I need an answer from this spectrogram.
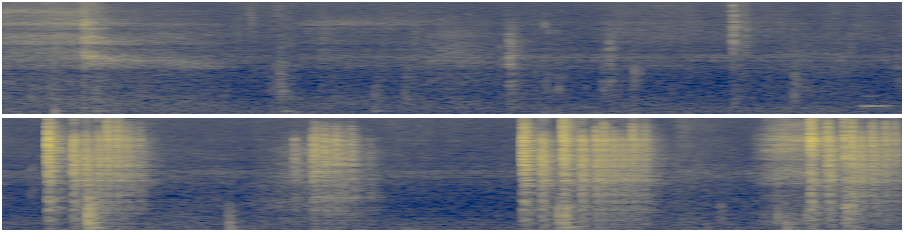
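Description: Dice clatter onto a table during a tabletop role-playing game, with small ticks early on and then several sharp, loud rattling bursts in quick succession in the second half.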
